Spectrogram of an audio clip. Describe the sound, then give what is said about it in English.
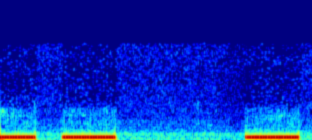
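Telephone ringing tone: a steady mid-pitched electronic tone that sounds in repeated on-off bursts. The bursts are separated by short silences and a new burst begins right at the end. “I guess we could stop the ringing, right? I like this sound.”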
